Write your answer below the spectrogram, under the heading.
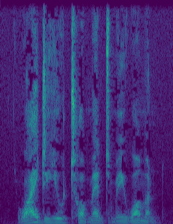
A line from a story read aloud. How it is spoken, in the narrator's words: he asked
